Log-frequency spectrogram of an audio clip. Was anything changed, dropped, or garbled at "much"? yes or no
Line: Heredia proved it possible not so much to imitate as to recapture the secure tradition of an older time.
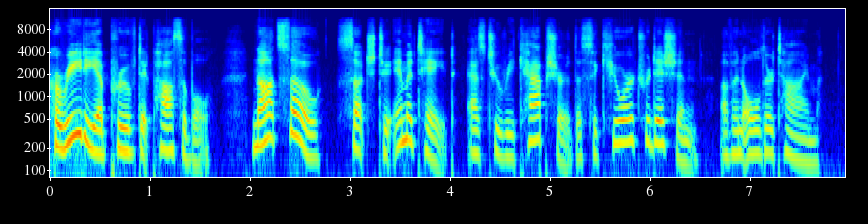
yes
